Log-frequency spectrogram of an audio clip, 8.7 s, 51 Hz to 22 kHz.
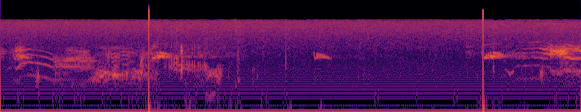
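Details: Lion cubs calling to each other in the night, 2:40 a.m. CAT, October 5, 2016, on Safari Live: a burst of warbling, wavering mews early on, then brief, thin calls and faint clicks over a steady low hum.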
